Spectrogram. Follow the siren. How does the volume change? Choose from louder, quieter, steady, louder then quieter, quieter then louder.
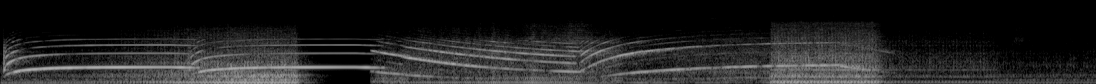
quieter.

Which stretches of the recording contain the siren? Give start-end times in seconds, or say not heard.
0.0-8.9.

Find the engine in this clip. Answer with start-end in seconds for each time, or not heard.
0.0-3.0, 7.7-10.9.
